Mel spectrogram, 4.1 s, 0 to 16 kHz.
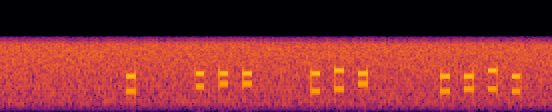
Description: DTMF, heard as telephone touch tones, dialled by machine, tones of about 70 ms, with phone line noise. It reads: 1 800 260 1461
